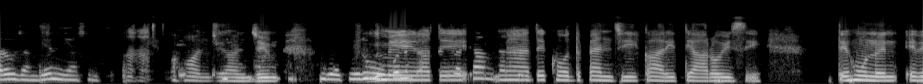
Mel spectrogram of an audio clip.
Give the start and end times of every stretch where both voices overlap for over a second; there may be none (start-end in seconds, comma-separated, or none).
none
